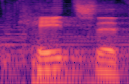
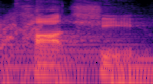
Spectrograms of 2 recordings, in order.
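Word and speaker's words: Cait Sith: See also, like, Final Fantasy VII, Kate Sith is like Kachi, right? Is like the correct pronunciation of that.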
